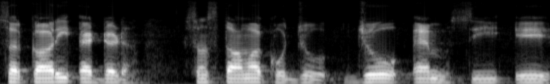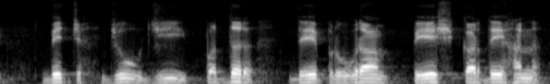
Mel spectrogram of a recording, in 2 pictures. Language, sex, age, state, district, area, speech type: Punjabi, male, 60+, Punjab, Shaheed Bhagat Singh Nagar, rural, read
